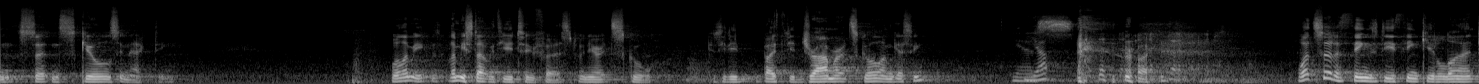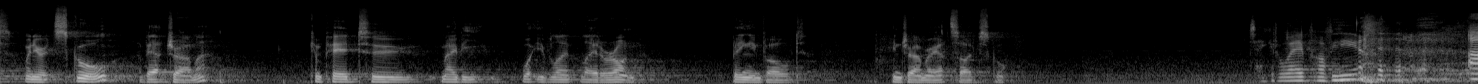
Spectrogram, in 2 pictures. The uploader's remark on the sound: This was our first attempt at doing a podcast LIVE!! Whether I could keep the style of conversation going in front of an audience. It was great to feel the vibe in the Great Hall.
